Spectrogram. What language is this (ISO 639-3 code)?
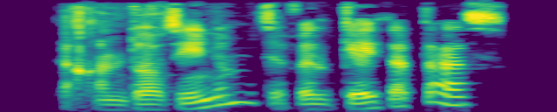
kab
